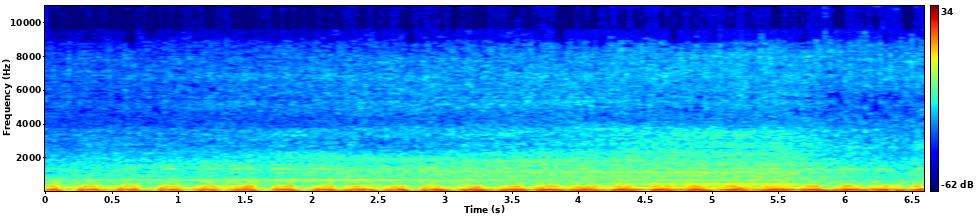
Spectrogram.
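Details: Dodge SRT-4 with big cams, big turbo and much larger injectors on a rough base tune, first idle: lumpy, choppy idle pulsing about three times a second with uneven beat; rough idle from untuned fuel map.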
